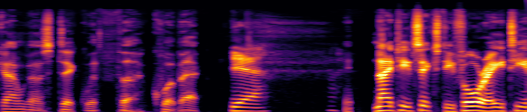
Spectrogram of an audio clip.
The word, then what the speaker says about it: Quebec: or not but it's we're not supposed to pronounce it quebec it's quebec that's how it's supposed to be pronounced but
